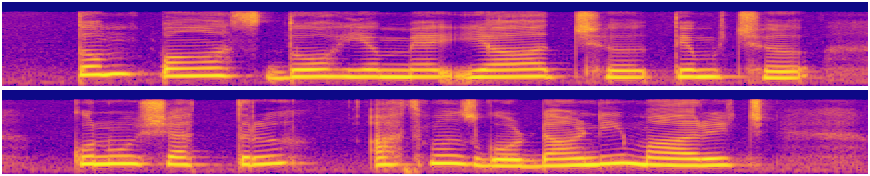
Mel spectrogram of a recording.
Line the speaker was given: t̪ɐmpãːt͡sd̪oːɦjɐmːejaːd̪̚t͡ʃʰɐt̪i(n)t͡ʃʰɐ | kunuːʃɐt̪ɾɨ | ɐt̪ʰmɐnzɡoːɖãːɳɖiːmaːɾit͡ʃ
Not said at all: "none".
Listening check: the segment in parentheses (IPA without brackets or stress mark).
m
